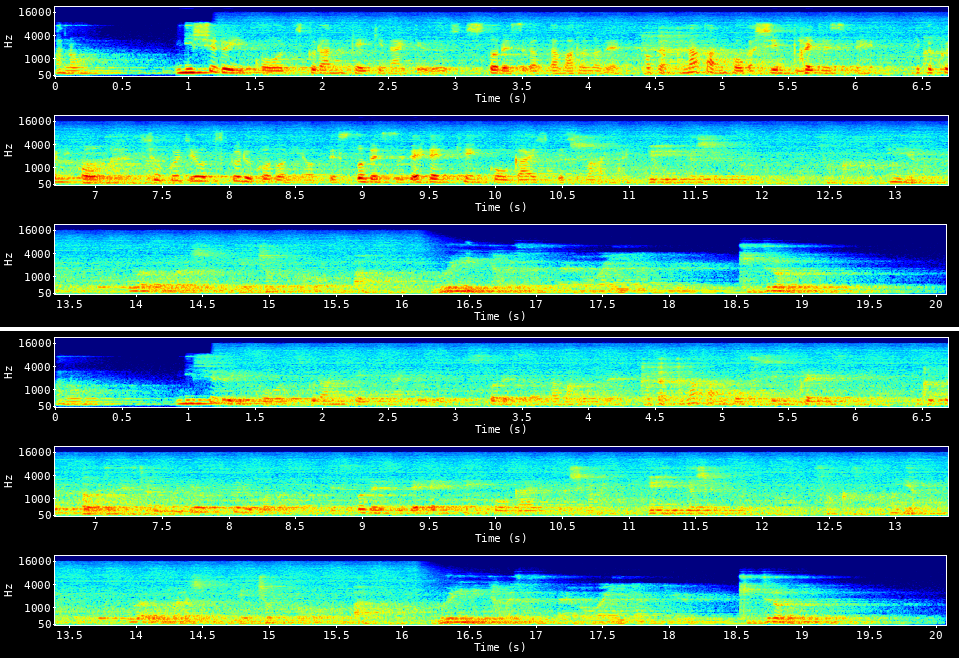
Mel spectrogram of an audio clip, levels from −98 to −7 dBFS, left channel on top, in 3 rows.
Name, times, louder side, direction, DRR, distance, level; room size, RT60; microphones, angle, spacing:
voice 1, 0.0-0.3 0.9-4.3 4.7-6.2 6.7-11.0 13.0-13.2, left 5 dB, 90° left, 9 dB, 0.3 m, -25 dB
sound 1, 1.2-16.1, right 1 dB, 40° right, 1.4 m, -40 dB
sound 2, 6.1-17.0, right 1 dB, 65° right, 1.0 m, -44 dB
voice 2, 6.9-7.4 10.5-10.8 11.1-16.0 16.2-18.2 18.5-19.1, equal, 25° right, -2 dB, 0.9 m, -29 dB
5.2 x 4.5 x 6.0 m, 2.2 s
head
